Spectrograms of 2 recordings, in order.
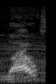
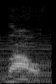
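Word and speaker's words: Laos: many many most Americans we say LA but actually the way I've been taught when I went there the way to pronounce this is actually Lao the way the vietamese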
